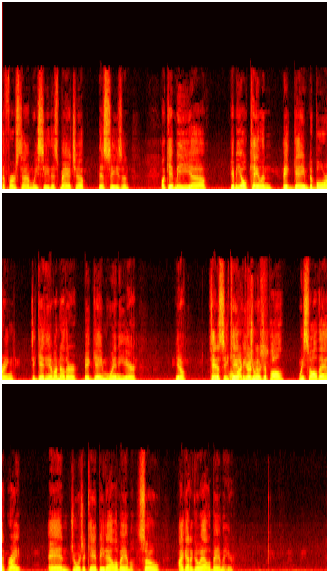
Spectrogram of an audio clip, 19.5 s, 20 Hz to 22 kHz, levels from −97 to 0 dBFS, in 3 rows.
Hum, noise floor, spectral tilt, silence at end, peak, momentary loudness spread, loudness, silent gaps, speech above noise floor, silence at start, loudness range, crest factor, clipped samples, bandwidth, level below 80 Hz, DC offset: none; -56 dBFS; -6 dB/octave; 1.35 s; -10 dBFS; 9 LU; -26 LUFS; none; 31 dB; 0 s; 4 LU; 16 dB; under 0.1%; 14.5 kHz; -56 dBFS; under 0.1%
